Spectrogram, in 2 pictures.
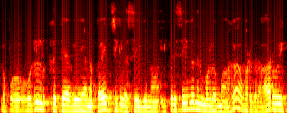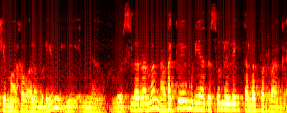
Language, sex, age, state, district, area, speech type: Tamil, male, 18-30, Tamil Nadu, Pudukkottai, rural, spontaneous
